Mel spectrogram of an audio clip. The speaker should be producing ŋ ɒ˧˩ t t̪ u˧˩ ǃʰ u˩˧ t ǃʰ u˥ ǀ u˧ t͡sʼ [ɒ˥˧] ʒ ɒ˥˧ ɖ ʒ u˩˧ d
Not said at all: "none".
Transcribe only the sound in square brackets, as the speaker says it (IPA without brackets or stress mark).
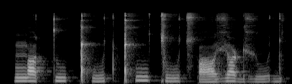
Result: ɒ˩˧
